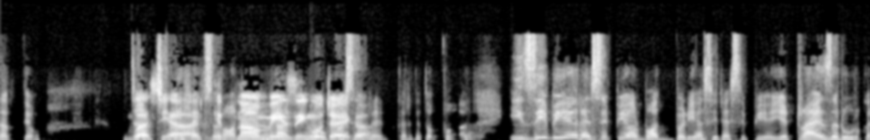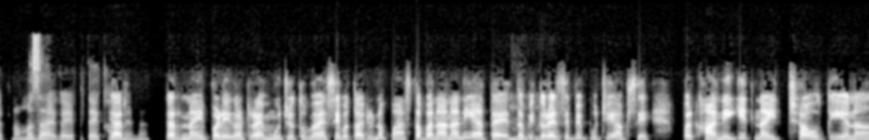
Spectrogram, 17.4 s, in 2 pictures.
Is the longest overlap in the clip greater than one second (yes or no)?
yes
